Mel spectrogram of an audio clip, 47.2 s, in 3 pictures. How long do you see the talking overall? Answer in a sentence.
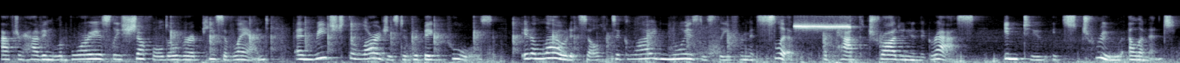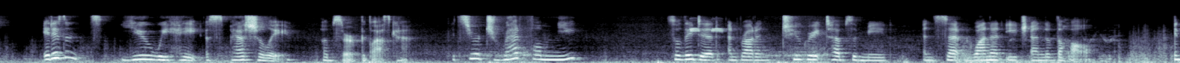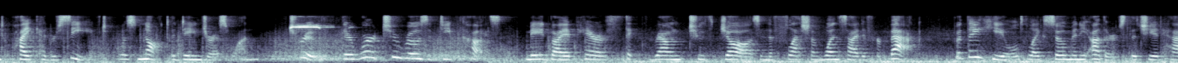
You can hear the talking for 44 seconds altogether.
